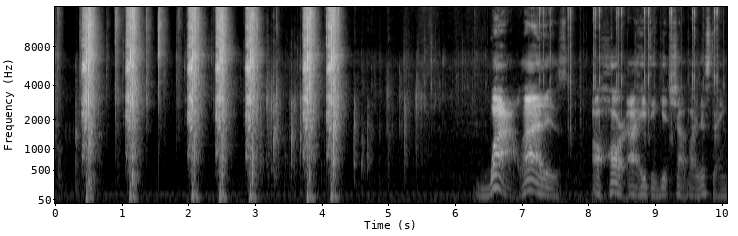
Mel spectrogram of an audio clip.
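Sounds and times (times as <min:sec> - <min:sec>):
airsoft gun shots: 0:00.0 - 0:01.4, 0:02.0 - 0:04.4.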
